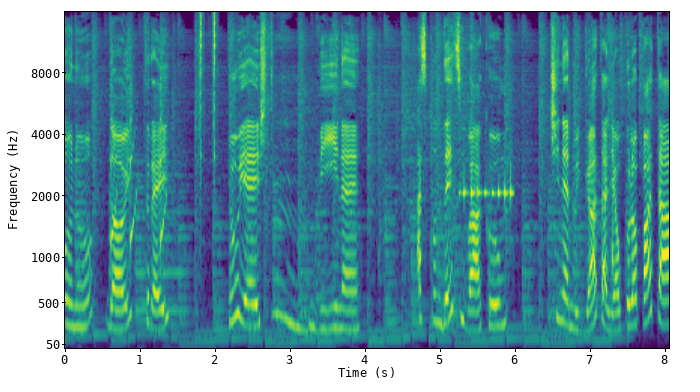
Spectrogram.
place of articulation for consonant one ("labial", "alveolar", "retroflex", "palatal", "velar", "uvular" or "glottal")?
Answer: alveolar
